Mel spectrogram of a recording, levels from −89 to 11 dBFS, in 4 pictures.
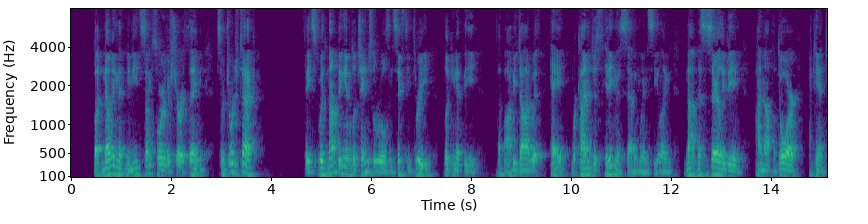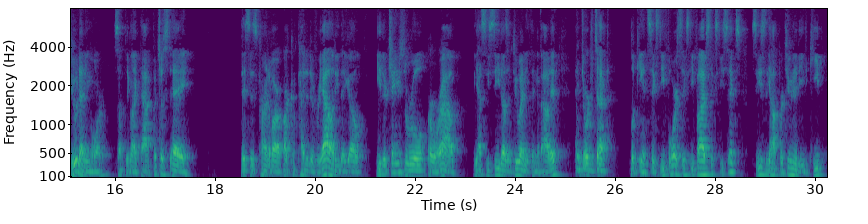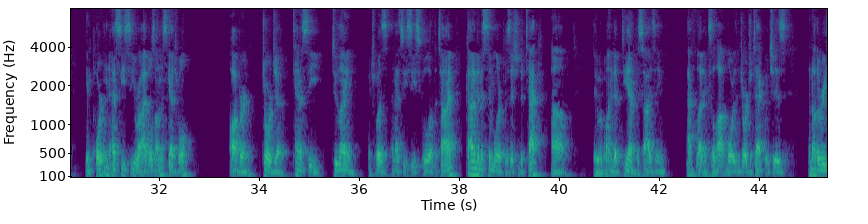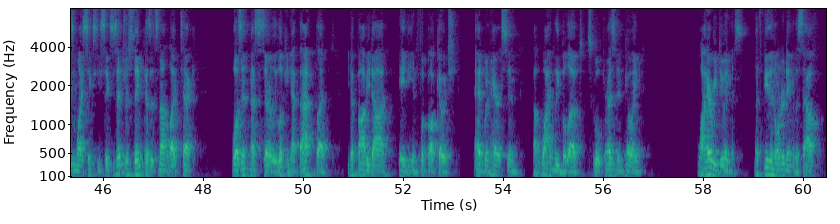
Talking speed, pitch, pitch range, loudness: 185 wpm, 105 Hz, 95-125 Hz, -30 LUFS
